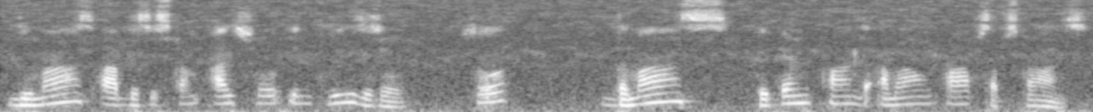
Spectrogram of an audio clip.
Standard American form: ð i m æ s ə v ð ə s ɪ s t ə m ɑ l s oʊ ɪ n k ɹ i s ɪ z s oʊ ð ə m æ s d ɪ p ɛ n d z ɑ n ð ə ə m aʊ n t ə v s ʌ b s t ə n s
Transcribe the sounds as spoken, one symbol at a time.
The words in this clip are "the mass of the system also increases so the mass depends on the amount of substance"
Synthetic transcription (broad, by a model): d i m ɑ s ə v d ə s ɪ s t ə m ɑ l s oʊ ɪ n k ɹ i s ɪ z s oʊ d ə m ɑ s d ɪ p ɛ n d ɑ n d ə ə m aʊ n t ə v s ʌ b s t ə n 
